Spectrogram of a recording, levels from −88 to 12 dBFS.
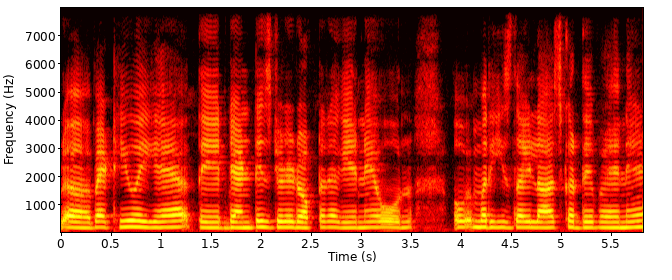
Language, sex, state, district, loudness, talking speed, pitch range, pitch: Punjabi, female, Punjab, Pathankot, -15 LUFS, 165 wpm, 195-205 Hz, 200 Hz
